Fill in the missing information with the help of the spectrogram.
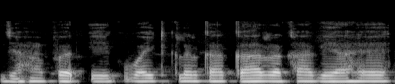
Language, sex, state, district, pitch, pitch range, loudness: Hindi, male, Jharkhand, Deoghar, 145 Hz, 140-145 Hz, -16 LUFS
